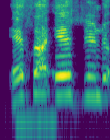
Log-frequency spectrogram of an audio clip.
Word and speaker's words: cisgender: It's cis, short for cisgender, pronounced SIS gender, or just cis.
